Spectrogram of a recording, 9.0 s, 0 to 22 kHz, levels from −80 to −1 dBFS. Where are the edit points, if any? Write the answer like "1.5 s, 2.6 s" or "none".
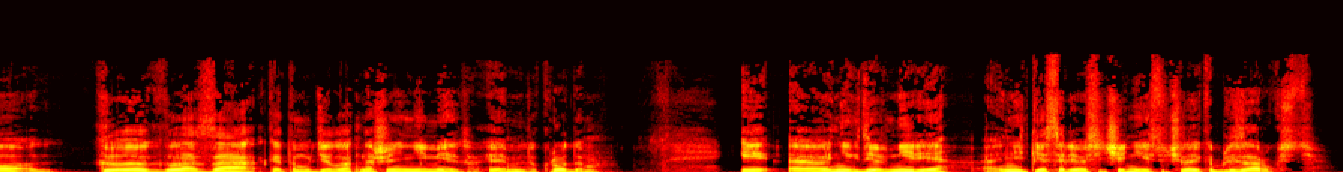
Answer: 6.9 s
